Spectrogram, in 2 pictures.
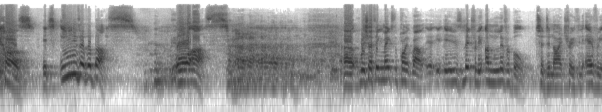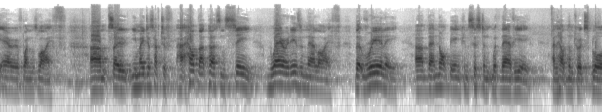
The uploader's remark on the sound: Lecture with Q&A delivered in English at Eastern European Bible College in Romania, May 2012.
